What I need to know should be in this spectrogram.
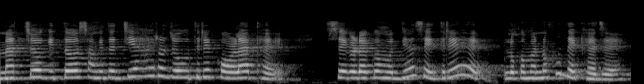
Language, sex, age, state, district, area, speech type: Odia, female, 30-45, Odisha, Khordha, rural, spontaneous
